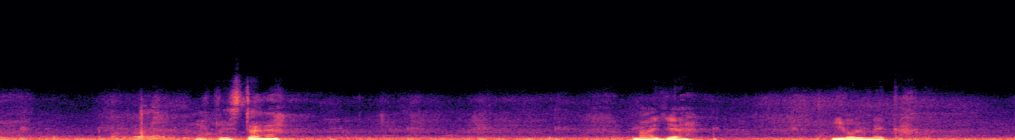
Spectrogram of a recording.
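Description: A man speaks a few short words nearby.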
